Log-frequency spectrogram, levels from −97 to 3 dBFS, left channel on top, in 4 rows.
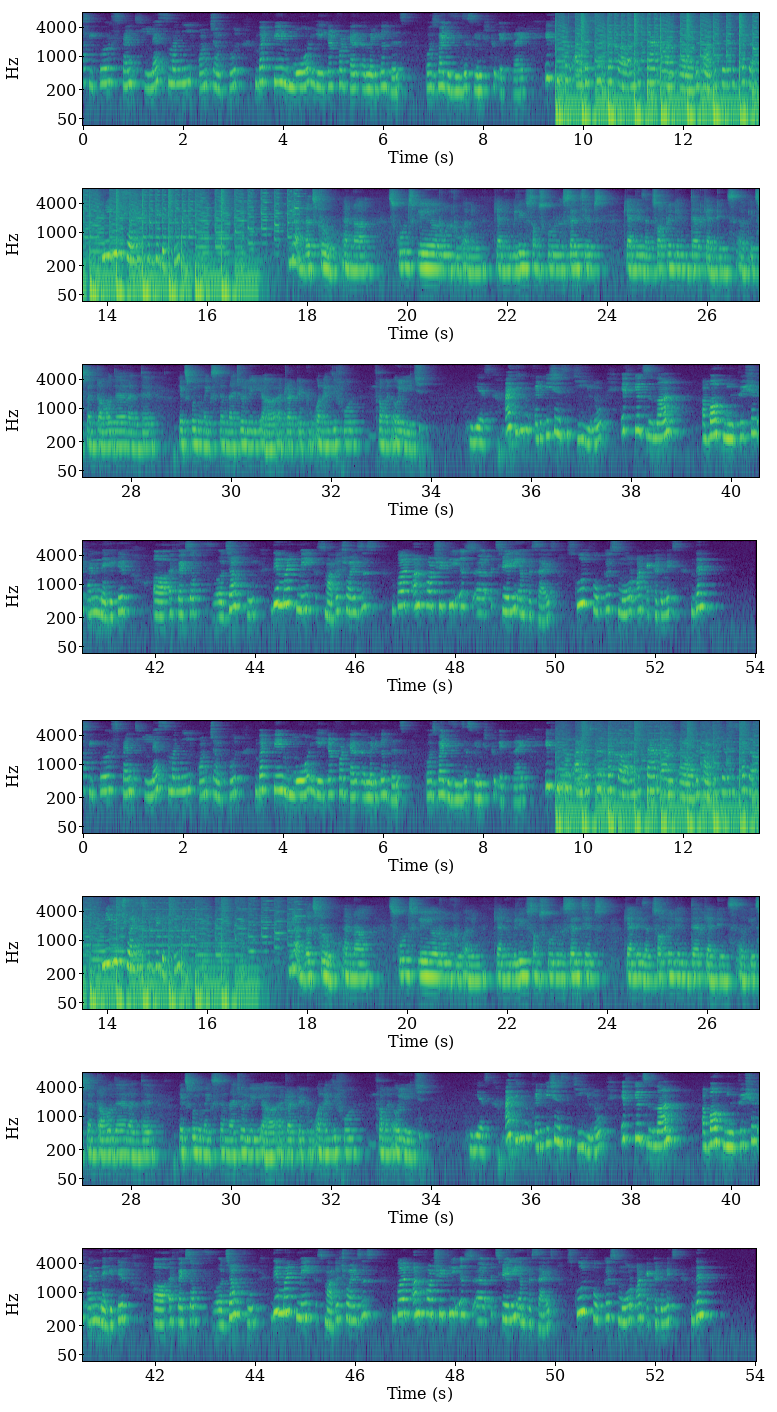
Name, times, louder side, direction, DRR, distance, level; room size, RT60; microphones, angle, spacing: voice 1, 0.0-3.1 3.4-6.3 6.9-8.8 9.2-13.5 13.9-15.5 34.7-38.9 39.4-41.5 42.0-42.8 43.2-44.0 44.3-46.3 46.7-49.9 50.4-52.3 52.7-53.0, right 1 dB, 10° right, -1 dB, 0.7 m, -25 dB
sound 1, 9.4-17.9, left 2 dB, 85° left, 0.8 m, -26 dB
voice 2, 17.2-28.4 29.0-32.5 32.9-33.8, right 1 dB, 50° left, -2 dB, 2.3 m, -25 dB
8.1 x 4.9 x 6.0 m, 0.68 s
head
